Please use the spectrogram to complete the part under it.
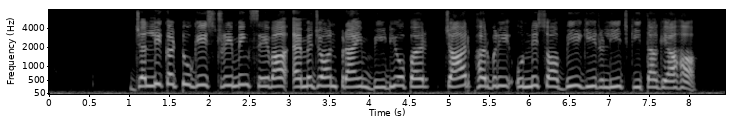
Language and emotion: Dogri, neutral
